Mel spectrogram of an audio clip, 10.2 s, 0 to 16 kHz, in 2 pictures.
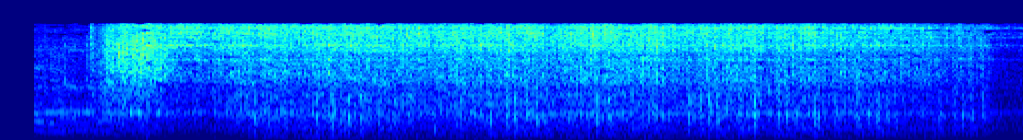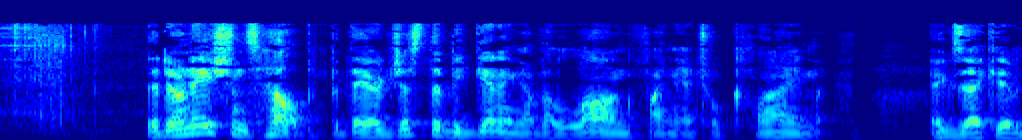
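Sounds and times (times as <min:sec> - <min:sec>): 
coins being counted: 0:00.4 - 0:05.6
speech: 0:05.8 - 0:10.2.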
